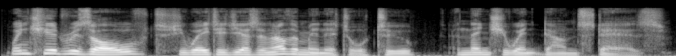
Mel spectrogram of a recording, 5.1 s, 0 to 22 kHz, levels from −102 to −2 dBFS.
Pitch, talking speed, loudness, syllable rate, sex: 140 Hz, 200 wpm, -18 LUFS, 5.1 syllables/s, male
